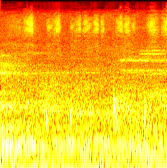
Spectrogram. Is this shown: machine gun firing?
no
